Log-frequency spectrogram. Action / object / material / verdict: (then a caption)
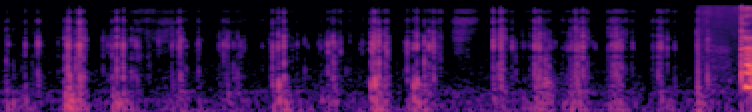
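tap / padded faux leather planner cover / faux leather / none. Fingertips tap and scratch the glossy padded cover of an iridescent holographic PU leather binder planner lying flat. Soft, irregular dull thumps mix with light scratchy rustling, and a sharper, louder burst comes at the very end.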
